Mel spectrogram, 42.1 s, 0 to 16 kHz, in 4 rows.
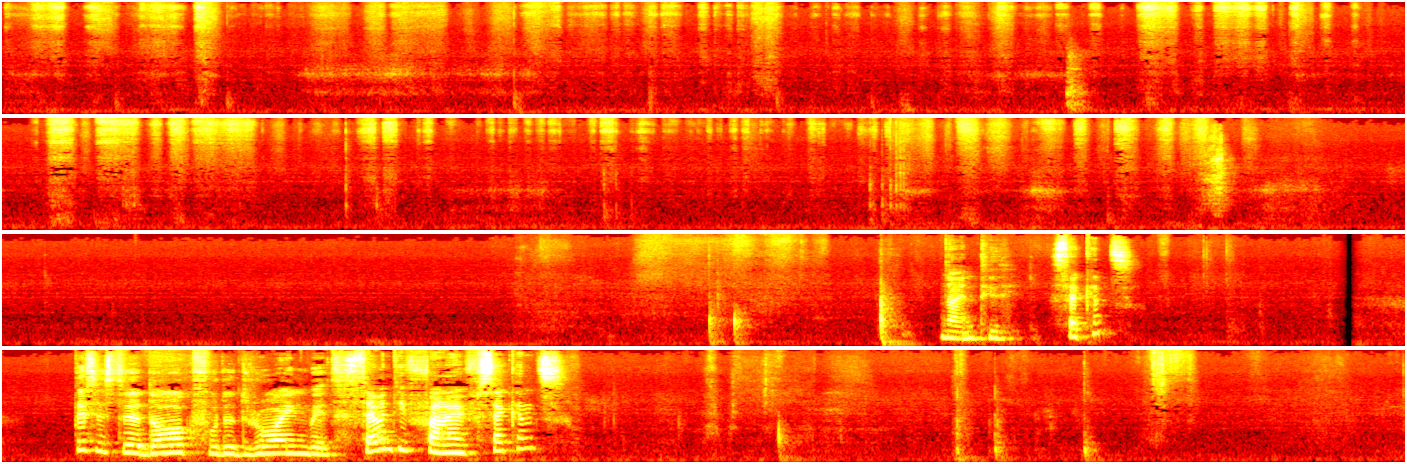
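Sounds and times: pen scratching on paper: 0.0 - 19.7.

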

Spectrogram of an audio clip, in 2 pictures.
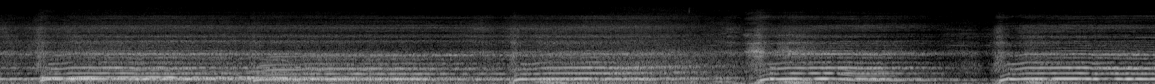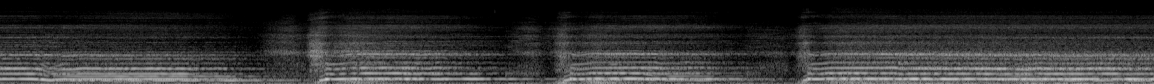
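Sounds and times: solo voice singing held notes: 0.0 - 23.0.

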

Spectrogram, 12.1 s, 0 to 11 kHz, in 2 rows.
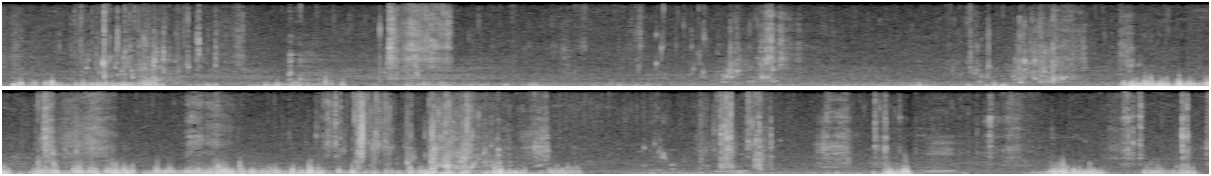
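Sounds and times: seawater sloshing and splashing: 0.3 - 4.1, 4.7 - 6.6, 7.6 - 10.4
metal hook stirring mud: 5.0 - 12.0.

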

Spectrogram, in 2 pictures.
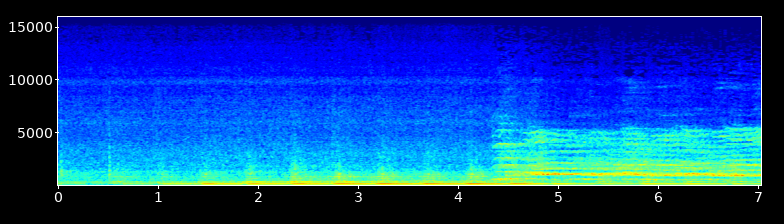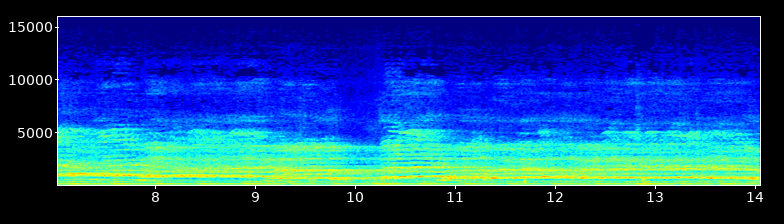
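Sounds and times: hand drum steady beat: 0.0 - 9.3
low hum: 0.0 - 14.0
man singing in wavering voice: 4.4 - 14.0.

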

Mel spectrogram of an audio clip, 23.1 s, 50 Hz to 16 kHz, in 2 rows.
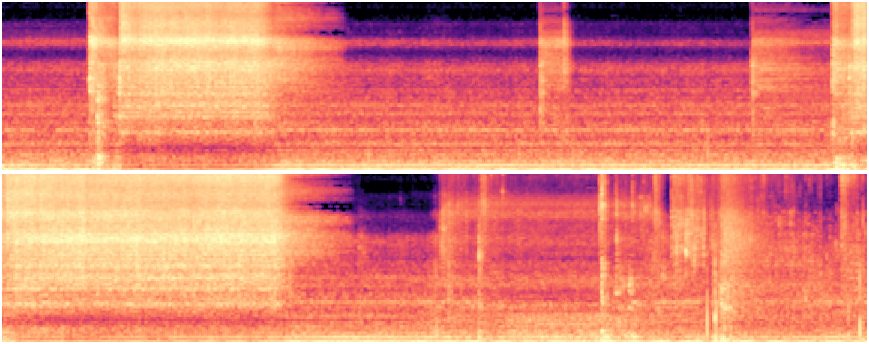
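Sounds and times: toilet flushing: 11.1 - 15.4, 17.4 - 23.0
low hum: 15.3 - 23.0.

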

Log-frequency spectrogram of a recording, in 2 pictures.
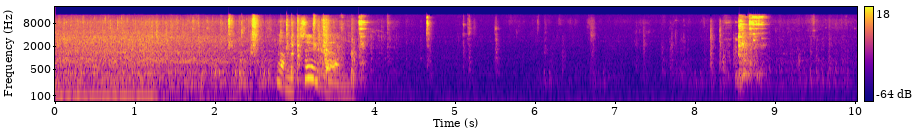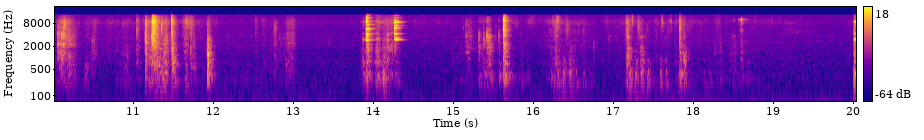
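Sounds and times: metal tools knocking and clinking: 2.9 - 4.1.

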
